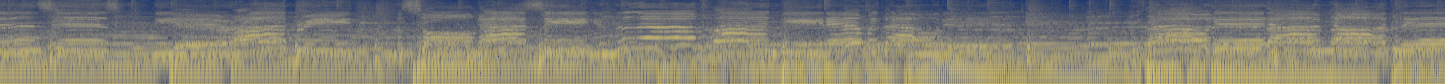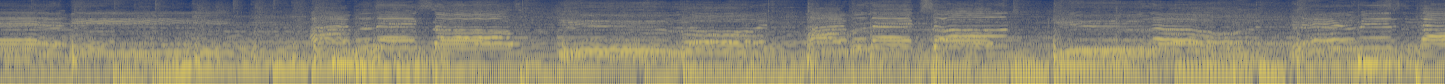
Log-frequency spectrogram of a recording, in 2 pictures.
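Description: Live contemporary worship song: voices singing with a band of acoustic guitar, electric bass, keyboard, flute and drums. The bass drops out briefly about midway, then returns.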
